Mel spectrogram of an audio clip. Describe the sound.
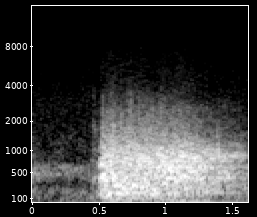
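A single gunshot fired by a woman on her land, with a sudden sharp onset that swells into a broad, loud booming rumble, sustained for about a second before slowly fading, with no voices.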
